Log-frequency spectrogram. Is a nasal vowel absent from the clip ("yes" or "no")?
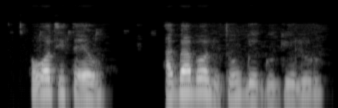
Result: yes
